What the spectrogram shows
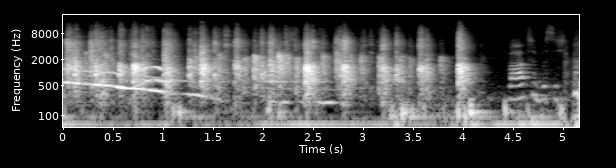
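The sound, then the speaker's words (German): Dense clapping from a crowd at a poetry reading fills the whole stretch, a steady burst of applause with overlapping hand claps, while a voice rises and falls over it and a few whoops cut through near the end. “Perfekt, dann fetten Applaus”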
